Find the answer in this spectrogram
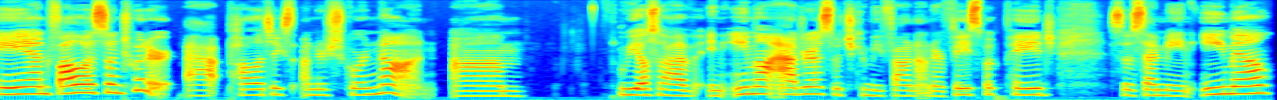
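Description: A woman with an American accent has a plain, everyday voice and a fairly high pitch, with ordinary pitch variation. She speaks at a fairly quick pace in a very clean recording with a silent background. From Minnesota, US Midwest. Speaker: podcast host. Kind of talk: solo podcast monologue. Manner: frequent 'um' fillers, casual.

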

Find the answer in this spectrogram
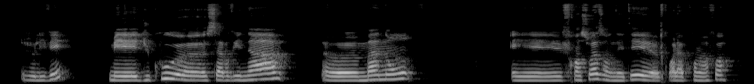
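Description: Speaking very slowly with long, frequent pauses, a woman keeps a medium pitch and fairly even intonation. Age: 30s. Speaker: CrossFit athlete and coach. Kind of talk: interview.

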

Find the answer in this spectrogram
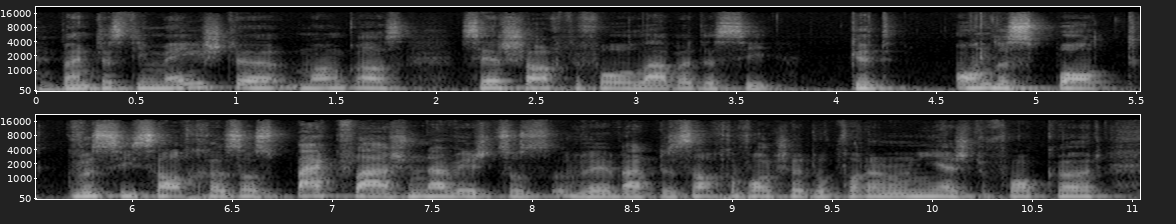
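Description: The speaker has a Bernese accent and a dark, mellow, somewhat breathy tone. Delivery is at a moderate pace with fairly even intonation. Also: man, fairly high pitch for a man. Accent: Bernese Swiss German. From Switzerland, Bern. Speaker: entrepreneur. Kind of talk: casual chat.

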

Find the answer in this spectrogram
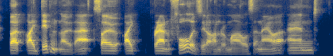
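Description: On a very clean recording with a silent background, a man speaks. He has a slight British accent. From UK. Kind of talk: interview. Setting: live show.

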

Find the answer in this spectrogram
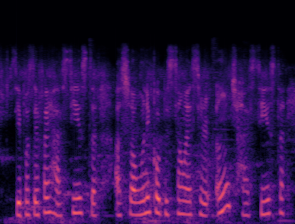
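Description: Her fairly high pitch and fairly even intonation mark this woman's speech, heard over noticeable background noise. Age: 20s. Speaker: psychology student and dance teacher. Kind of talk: panel discussion.

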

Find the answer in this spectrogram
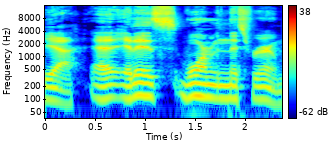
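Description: A man speaks at a fairly slow pace. The recording is very clean, with a silent background. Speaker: podcast co-host and writer. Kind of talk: casual chat.

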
